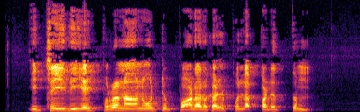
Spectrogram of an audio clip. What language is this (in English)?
Tamil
